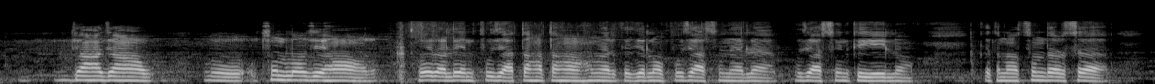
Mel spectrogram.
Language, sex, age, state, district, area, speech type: Maithili, female, 60+, Bihar, Begusarai, urban, spontaneous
